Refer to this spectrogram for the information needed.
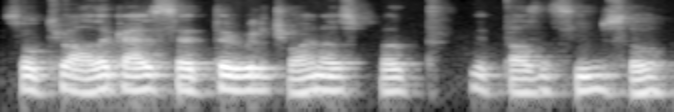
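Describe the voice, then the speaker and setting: Dark-toned man in an echoey room. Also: on the low side, flat delivery, measured pace. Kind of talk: casual work meeting chat.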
